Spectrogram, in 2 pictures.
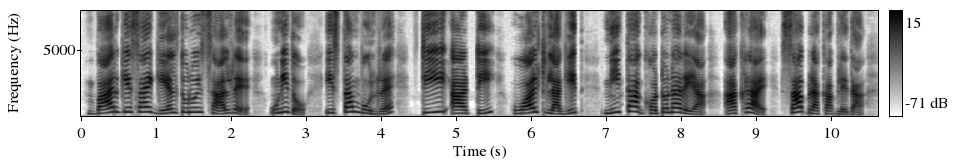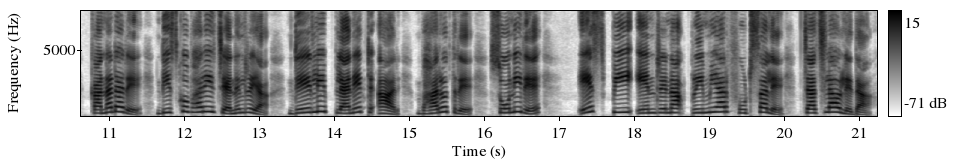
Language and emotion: Santali, neutral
